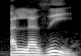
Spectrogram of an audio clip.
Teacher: gigi dengan ujung lidah hampir dempet, hampir menempel, tapi tidak menempel.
